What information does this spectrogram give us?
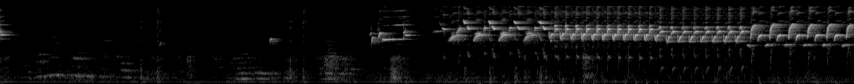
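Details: Goldfinch hybrid singing in classic style, recorded on the night of 22 March 2020: after about four seconds of faint scattered notes, a loud, rapid, high-pitched run of buzzy trills and twittering phrases begins and continues steadily to the end.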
